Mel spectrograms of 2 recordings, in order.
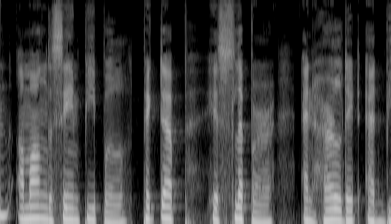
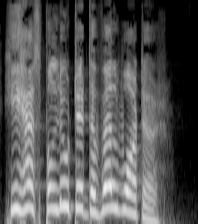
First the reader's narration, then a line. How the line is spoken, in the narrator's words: Another yelled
